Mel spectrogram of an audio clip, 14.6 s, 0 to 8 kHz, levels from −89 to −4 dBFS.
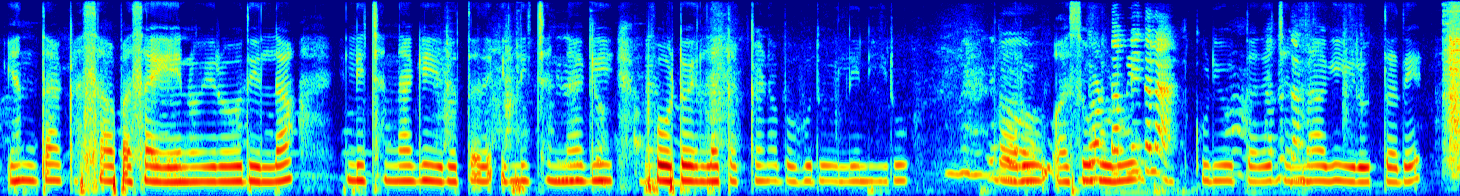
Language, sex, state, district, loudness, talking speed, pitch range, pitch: Kannada, female, Karnataka, Dharwad, -19 LUFS, 80 wpm, 230-240 Hz, 235 Hz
